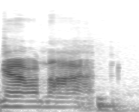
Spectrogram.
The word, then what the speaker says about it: Kamala: So, yeah, I'm voting for fucking Kamala. In America, if you don't vote, they kill you. It's pronounced Kamala, though. Oh, my God. It's pronounced Kamala.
